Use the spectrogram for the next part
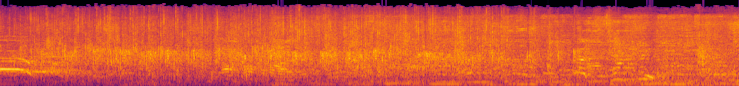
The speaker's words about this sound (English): Thank you, round of applause for me.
